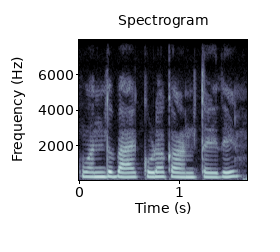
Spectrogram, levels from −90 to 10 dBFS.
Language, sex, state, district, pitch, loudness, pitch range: Kannada, female, Karnataka, Bidar, 255 Hz, -13 LUFS, 245-260 Hz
